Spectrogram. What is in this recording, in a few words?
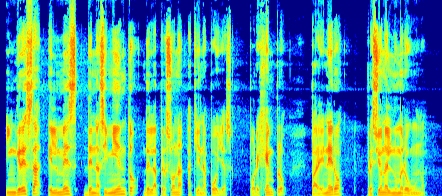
Spanish, hotline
